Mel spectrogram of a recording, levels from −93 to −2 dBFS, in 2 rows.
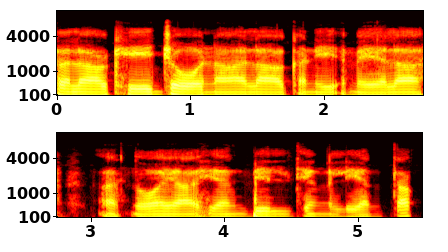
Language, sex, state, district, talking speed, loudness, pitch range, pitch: Mizo, male, Mizoram, Aizawl, 165 wpm, -18 LUFS, 105-110 Hz, 105 Hz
